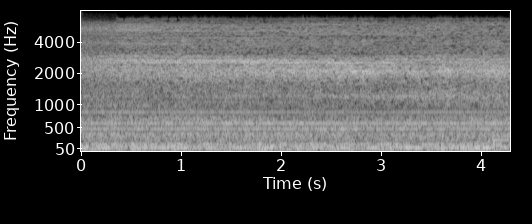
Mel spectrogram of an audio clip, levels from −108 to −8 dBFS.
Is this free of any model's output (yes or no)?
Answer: yes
